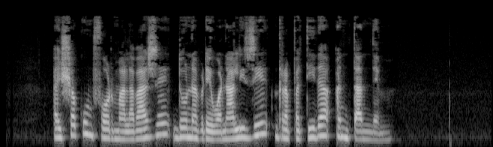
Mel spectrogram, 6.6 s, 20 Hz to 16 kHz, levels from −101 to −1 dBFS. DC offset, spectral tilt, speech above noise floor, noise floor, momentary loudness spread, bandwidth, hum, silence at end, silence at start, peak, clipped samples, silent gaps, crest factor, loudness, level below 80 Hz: under 0.1%; -4.5 dB/octave; 50 dB; -79 dBFS; 7 LU; 11.5 kHz; none; 1.4 s; 0.7 s; -10 dBFS; under 0.1%; none; 20 dB; -28 LUFS; -78 dBFS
